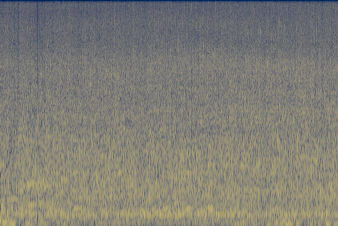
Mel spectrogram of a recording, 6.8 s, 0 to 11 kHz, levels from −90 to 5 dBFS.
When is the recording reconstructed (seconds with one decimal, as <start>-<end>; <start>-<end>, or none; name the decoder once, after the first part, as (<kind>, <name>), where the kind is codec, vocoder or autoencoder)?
0.0-0.5 (codec, SNAC)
